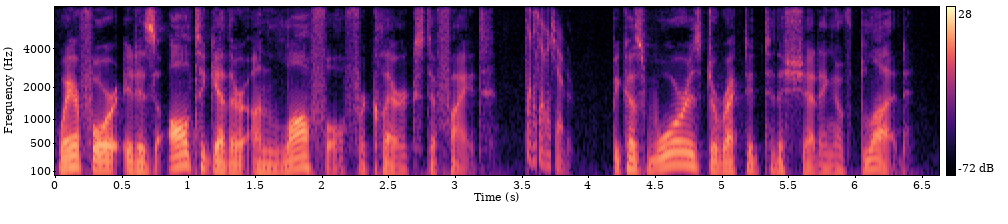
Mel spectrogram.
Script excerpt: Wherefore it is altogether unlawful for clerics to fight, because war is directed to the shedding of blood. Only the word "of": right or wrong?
right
